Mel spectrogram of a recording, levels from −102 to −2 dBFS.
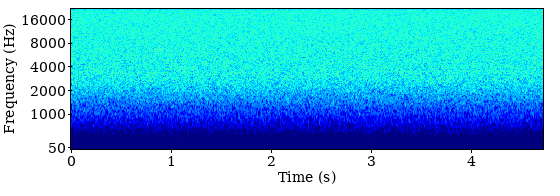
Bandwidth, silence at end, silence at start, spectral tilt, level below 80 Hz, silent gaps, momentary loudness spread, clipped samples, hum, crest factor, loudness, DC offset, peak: over 20 kHz; 0 s; 0 s; 10 dB/octave; under -90 dBFS; none; 0 LU; under 0.1%; none; 14 dB; -38 LUFS; under 0.1%; -28 dBFS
